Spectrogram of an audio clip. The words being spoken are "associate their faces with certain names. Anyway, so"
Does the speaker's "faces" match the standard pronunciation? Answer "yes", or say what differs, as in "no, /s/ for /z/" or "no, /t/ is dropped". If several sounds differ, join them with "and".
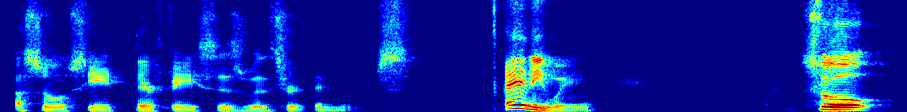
yes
